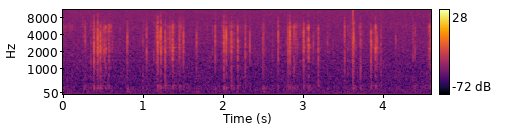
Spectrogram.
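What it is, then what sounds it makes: Holographic scale-print fabric tapped with nails. Long acrylic nails tap and patter irregularly on flat holographic mermaid scale-print fabric. Quiet, crisp, bright clicks come in uneven bursts, with a faint scratchy texture and almost no ring after each tap.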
